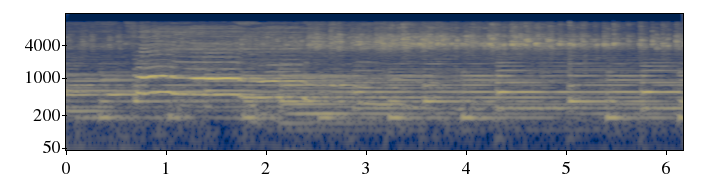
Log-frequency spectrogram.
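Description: Live music: a woman sings a line that glides down and ends about two seconds in, over sustained pitched accompaniment. A high, steady rattling rhythm comes in after her voice stops and carries on under the instruments.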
